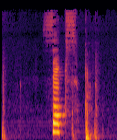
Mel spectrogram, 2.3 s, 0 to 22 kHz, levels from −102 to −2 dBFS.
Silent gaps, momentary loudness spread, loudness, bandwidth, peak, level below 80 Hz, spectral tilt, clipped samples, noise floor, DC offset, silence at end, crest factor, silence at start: none; 23 LU; -20 LUFS; 16.5 kHz; -2 dBFS; -38 dBFS; -6 dB/octave; under 0.1%; -64 dBFS; under 0.1%; 0.4 s; 22 dB; 0.05 s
